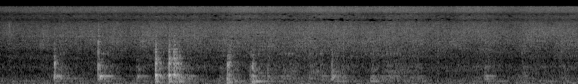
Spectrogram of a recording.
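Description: Chopped onion, garlic and tomato sizzling in hot oil in a nonstick frying pan, with a few sharp knocks in the first couple of seconds as the tomato is tipped in from a chopping board and stirred with a metal slotted spoon.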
